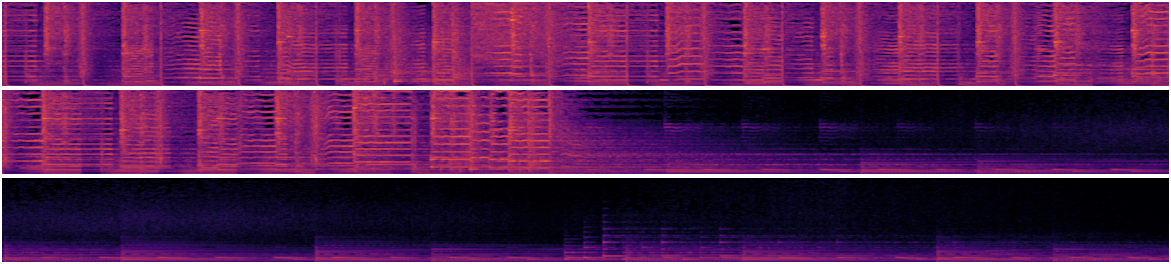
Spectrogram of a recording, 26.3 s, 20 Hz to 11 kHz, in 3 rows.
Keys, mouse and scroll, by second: 1.4 shift+right click, 1.6 s, 6.4 scroll up 1, 6.6 shift+middle click, 6.9-7.3 scroll up 1, 7.3 right click, 7.5 shift+middle click, 8.4 shift+right click, 9.2 ctrl+shift+b, 12.7 alt+shift+right click, 13.5 alt+shift+right click, 13.9 s, 16.8 e, 18.8 ctrl+KP_Add, 19.4 shift+n, 20.5 alt+e, 23.4 ctrl+KP_Add, 23.6 ctrl+KP_Add, 23.8 g, 25.1 scroll down 1, 25.4 middle click, 26.0-26.2 scroll up 1.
